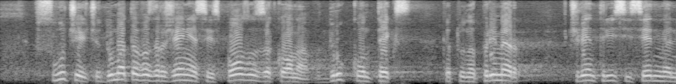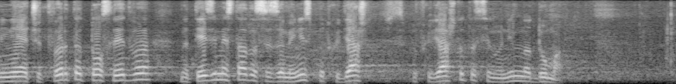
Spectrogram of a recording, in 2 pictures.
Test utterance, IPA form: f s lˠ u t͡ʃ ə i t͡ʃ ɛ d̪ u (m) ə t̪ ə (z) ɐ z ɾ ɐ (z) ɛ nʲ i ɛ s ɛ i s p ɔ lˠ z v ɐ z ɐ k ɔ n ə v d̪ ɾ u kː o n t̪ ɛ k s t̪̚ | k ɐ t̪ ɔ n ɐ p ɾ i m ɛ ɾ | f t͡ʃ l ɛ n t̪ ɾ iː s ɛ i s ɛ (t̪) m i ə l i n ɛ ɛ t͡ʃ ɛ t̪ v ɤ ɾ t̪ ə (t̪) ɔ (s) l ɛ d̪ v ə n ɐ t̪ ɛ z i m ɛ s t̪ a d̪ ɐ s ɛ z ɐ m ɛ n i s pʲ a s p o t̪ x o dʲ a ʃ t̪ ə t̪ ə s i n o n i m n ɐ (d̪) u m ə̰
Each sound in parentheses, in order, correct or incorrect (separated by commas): correct, incorrect, incorrect, incorrect, correct, correct, correct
